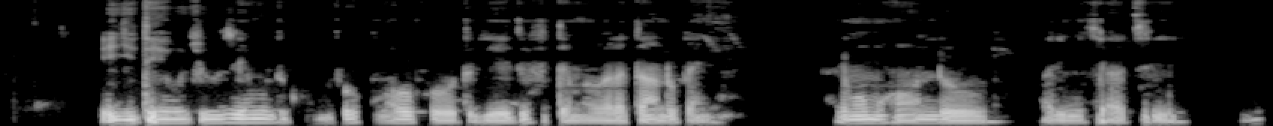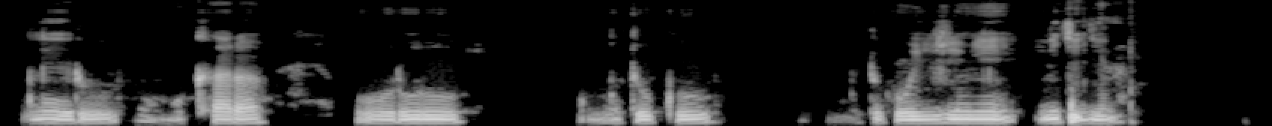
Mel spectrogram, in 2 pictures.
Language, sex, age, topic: Kinyarwanda, male, 25-35, finance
